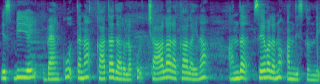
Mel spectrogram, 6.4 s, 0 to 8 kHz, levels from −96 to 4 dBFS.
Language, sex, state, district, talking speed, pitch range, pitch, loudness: Telugu, female, Andhra Pradesh, Anantapur, 110 wpm, 195-250 Hz, 225 Hz, -16 LUFS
